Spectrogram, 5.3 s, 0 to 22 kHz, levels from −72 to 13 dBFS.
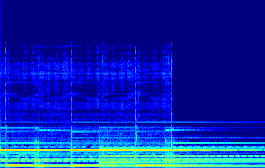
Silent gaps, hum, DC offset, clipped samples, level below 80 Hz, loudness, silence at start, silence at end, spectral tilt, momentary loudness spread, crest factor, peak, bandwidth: none; none; under 0.1%; under 0.1%; -62 dBFS; -16 LUFS; 0 s; 0 s; -3 dB/octave; 12 LU; 12 dB; -6 dBFS; 16.5 kHz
